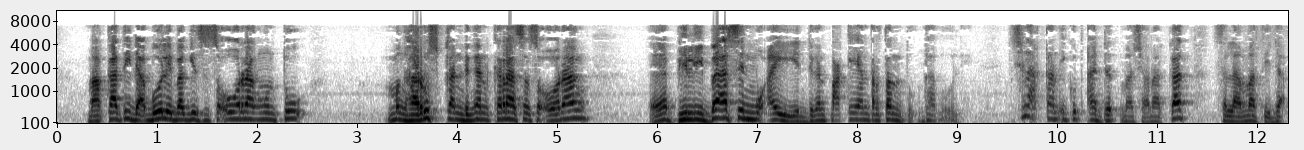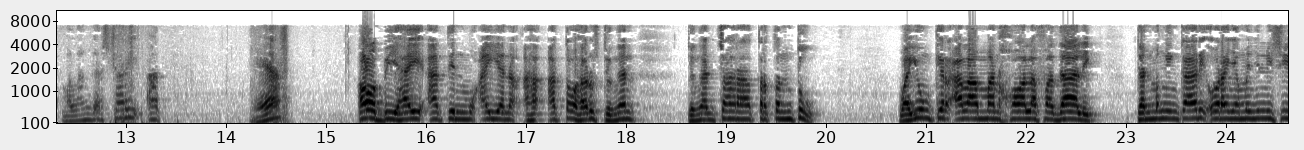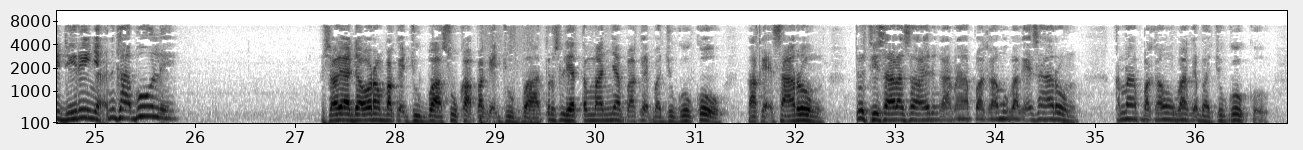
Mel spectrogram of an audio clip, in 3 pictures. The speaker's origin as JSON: {"language": "Indonesian", "town": "Lamongan", "region": "East Java", "country": "Indonesia", "tie": "born or raised there", "said": "Saya di desa misalnya, di desa saya Lamongan misalnya, saya sholat, orang sana adatnya adalah memakai sarung sama pakai baju sama songkok."}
